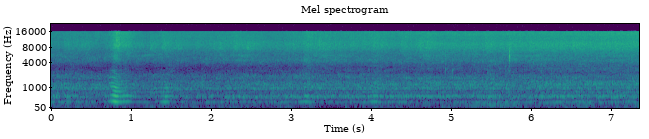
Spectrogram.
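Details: A honey bee swarm moving into a hollow tree gives a steady, low, droning hum, with one bee buzzing close by early on.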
